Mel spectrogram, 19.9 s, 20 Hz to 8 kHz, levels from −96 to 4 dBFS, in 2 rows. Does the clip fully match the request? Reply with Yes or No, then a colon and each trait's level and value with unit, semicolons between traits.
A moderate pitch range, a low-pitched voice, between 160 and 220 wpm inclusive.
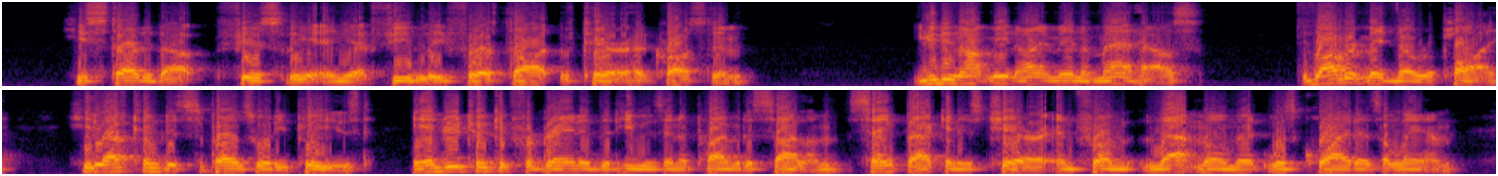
No: narrow, 2.1 semitones; low, 110 Hz; average, 185 wpm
